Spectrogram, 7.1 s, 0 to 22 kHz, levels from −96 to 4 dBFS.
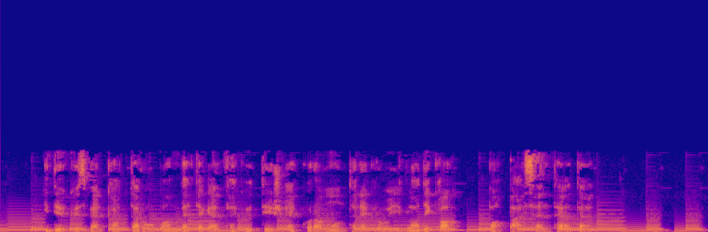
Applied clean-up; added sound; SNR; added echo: none; Piano; 2 dB; none.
